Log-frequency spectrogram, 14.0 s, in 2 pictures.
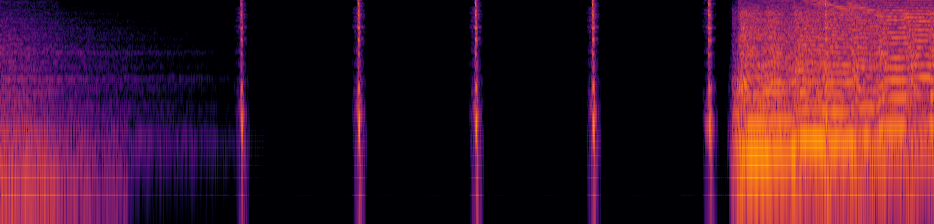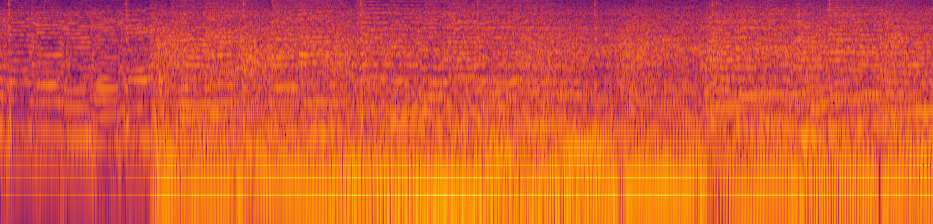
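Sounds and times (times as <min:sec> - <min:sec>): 
slow music loop without drums: 0:05.5 - 0:14.0.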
